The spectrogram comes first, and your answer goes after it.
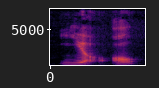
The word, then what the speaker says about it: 有: 有 e o with third tongue, 偶 e o 有 e o 有 Please repeat.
